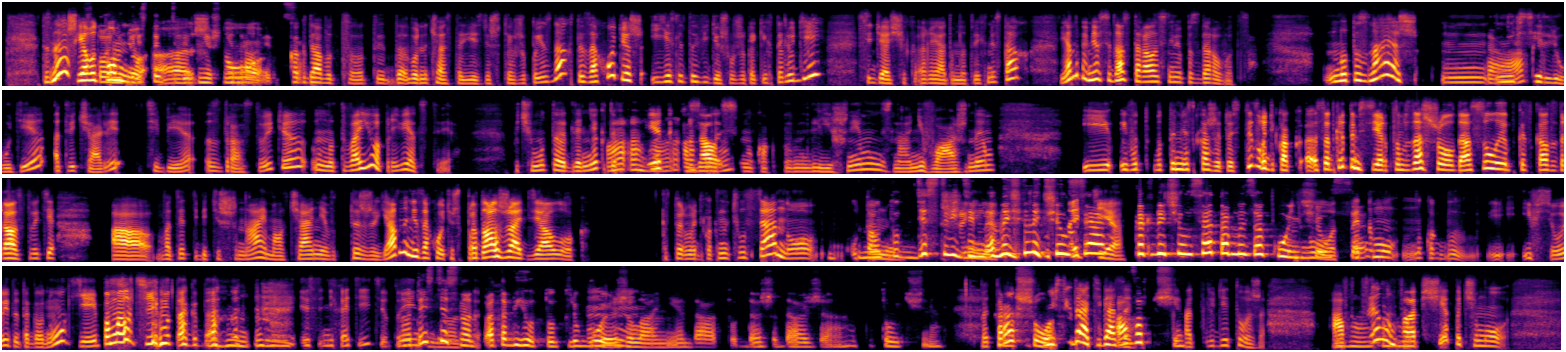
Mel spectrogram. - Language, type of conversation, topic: Russian, podcast, Какой самый душевный разговор у тебя был с попутчиком в автобусе или поезде?
- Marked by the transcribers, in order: tapping; laughing while speaking: "действительно нач начался как"; laughing while speaking: "помолчим тогда"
